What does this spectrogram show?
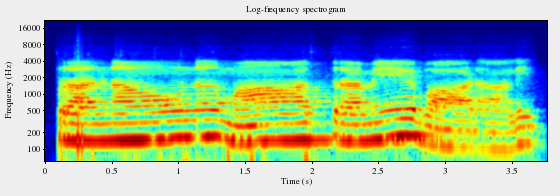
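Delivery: slow, stretched vowels on every word; long, level, almost chanted syllables; drawn-out dictation. Shown as a demonstration. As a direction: dictate the rule as if others are writing it down.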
